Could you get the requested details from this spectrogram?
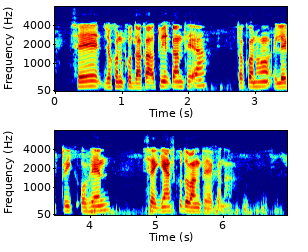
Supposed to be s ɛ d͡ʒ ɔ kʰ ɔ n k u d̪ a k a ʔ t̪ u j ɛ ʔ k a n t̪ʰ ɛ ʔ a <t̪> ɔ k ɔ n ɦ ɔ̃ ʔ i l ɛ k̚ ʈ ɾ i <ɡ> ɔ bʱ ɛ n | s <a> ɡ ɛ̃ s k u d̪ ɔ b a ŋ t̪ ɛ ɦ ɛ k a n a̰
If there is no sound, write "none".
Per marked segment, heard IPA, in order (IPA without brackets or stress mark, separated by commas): t̪, k, ɛ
